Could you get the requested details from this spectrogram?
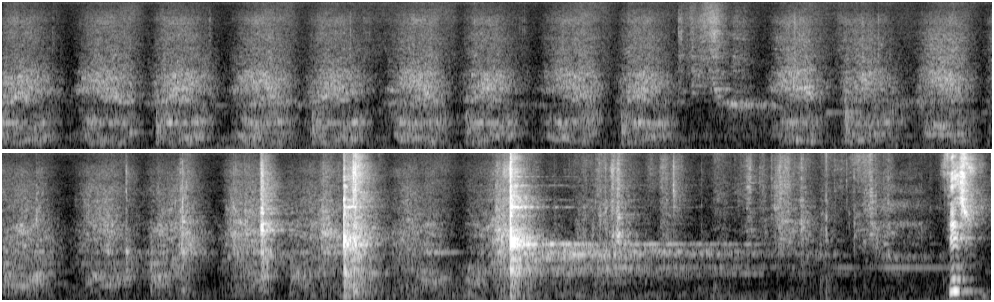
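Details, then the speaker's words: English wheel shaping a Wolseley Hornet Swallow sports body panel, wheeling across after the first direction: soft even rasping swish about once a second, no rattle; panel now rolls smooth. "all the rattling noise is now gone and it's becoming a more smooth the noise"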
